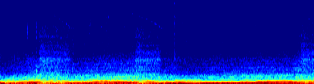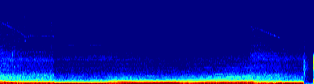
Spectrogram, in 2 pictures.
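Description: A Honda Civic with a Kraftwerks supercharger roars loudly under hard acceleration, its pitch climbing through several gear changes with a high supercharger whine on top.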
